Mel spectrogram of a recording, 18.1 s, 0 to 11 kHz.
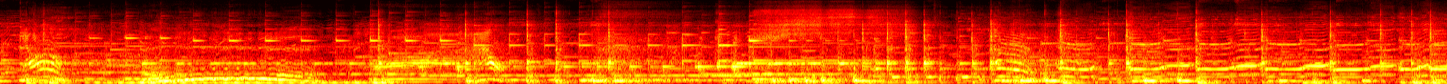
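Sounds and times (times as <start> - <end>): mallet-struck keyed instruments: 0.0 - 18.0
hand drum strokes: 0.4 - 18.0
low tone rising and falling: 1.0 - 5.1.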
